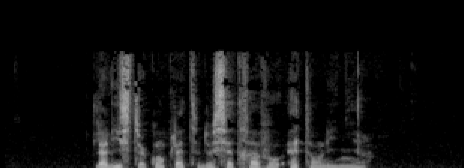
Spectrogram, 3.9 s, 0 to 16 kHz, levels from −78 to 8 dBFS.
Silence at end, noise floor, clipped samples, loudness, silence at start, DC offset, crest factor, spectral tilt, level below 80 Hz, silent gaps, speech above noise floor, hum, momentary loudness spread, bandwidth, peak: 0.8 s; -66 dBFS; under 0.1%; -23 LUFS; 0.8 s; under 0.1%; 24 dB; -2.5 dB/octave; -62 dBFS; none; 42 dB; none; 14 LU; 11.5 kHz; -4 dBFS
